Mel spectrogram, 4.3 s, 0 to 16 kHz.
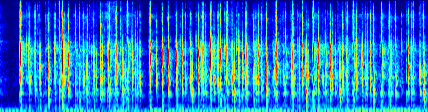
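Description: Continuous typing with the fingertips of both hands on a compact J-01 mechanical keyboard with lubed Yellow Gateron Ink switches, dark brown plastic keycaps and a carbon fiber plate, resting on a desk mat. Rapid, dry, bright keystroke clacks follow one another with almost no ring, broken by one brief pause near the middle.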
